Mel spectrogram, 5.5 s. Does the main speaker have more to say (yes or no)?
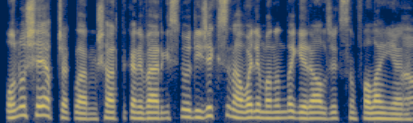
no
